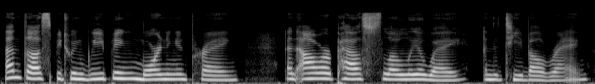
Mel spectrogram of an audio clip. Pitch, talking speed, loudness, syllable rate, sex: 230 Hz, 170 wpm, -16 LUFS, 4.3 syllables/s, female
